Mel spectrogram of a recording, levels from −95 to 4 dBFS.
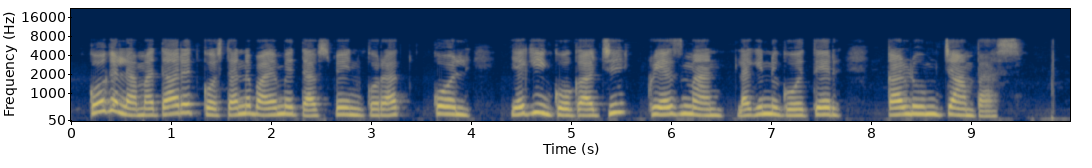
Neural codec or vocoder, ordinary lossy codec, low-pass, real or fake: none; none; 7.2 kHz; real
